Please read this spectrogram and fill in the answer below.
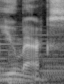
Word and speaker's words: UmaX: Commissioned by UMAX, which by the way is pronounced UMAX.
